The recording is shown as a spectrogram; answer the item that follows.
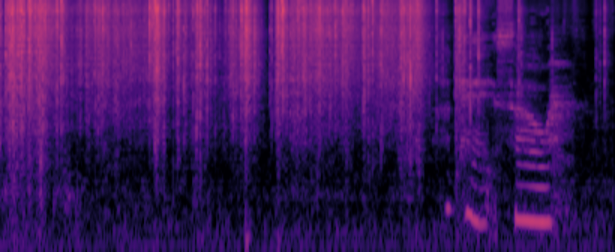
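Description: Thin plastic strip of sealed diamond-painting drill bags crinkling as it is pulled out and unfolded by hand. The crinkling is densest over the first six seconds and dies away near the end.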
